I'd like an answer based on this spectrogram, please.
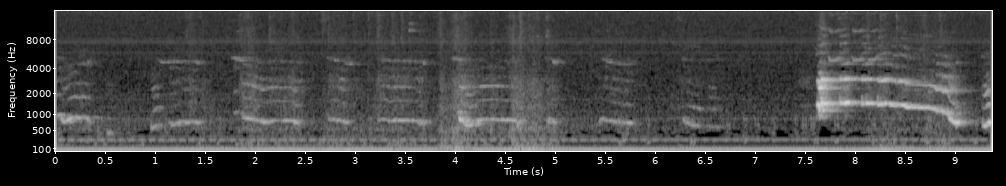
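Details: Young Weimaraner, roughly 13.5 weeks old, shut in his kennel, whimpers in short repeated yelps, then breaks into a long drawn-out howl that rises and slowly falls near the end; a constant low hum runs beneath.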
